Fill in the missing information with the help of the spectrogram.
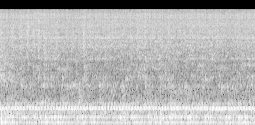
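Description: Vacuum pump running with a steady, even hum, drawing the air out of the atmosphere exchange vessel.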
